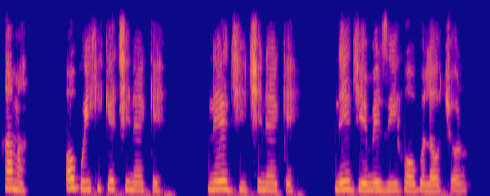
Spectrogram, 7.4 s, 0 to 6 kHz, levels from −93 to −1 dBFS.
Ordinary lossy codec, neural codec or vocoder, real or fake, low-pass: none; none; real; 5.4 kHz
